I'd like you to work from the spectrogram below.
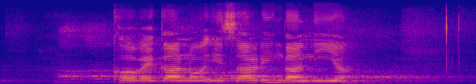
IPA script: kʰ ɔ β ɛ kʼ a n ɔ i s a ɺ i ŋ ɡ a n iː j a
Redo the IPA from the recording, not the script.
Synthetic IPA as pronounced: kʰ ɔ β ɛ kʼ a n ɔ i s a ɺ i ŋ ɡ a n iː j a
